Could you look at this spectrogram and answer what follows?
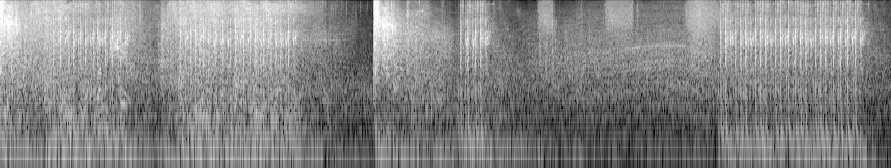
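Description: Gunfire in the Mass Effect video game (Legendary Edition), dense rapid bursts of automatic shots with booming impacts, loud and nearly continuous, broken by short pauses between volleys.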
